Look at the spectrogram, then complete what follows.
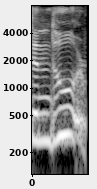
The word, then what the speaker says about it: Sindhu: myself I say hello my name is synu rhymes with Hindu which I am so it's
